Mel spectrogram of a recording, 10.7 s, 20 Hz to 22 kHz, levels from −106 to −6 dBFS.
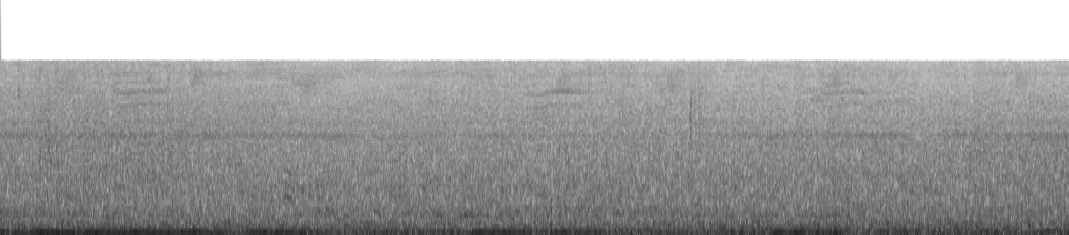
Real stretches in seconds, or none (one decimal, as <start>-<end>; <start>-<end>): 2.1-4.4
